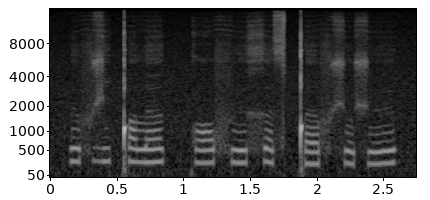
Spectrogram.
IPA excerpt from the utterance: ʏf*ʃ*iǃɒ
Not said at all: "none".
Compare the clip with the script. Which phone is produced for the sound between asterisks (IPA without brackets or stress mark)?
ʒ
